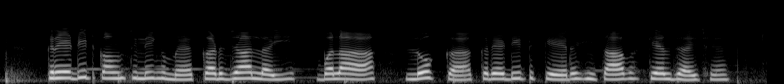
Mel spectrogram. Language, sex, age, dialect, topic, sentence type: Maithili, female, 18-24, Bajjika, banking, statement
